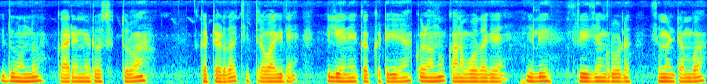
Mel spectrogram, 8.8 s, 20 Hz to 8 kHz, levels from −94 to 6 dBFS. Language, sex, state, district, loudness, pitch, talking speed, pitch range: Kannada, male, Karnataka, Raichur, -18 LUFS, 130 Hz, 115 wpm, 125-140 Hz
